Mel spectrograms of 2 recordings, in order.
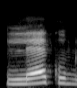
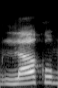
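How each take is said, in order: First: लकुम with a short a after l; the right way, लकुम kept short; correct short la. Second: लाकुम with a stretched long a; the wrong way, लाकुम drawn out. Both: Shown as a demonstration. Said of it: "लाकुम नहीं पढ़ेंगे".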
